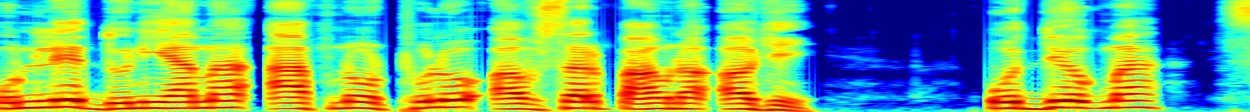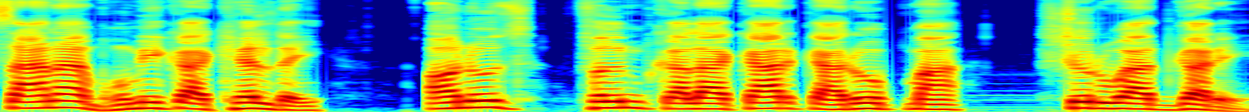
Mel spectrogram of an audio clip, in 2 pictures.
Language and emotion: Nepali, neutral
